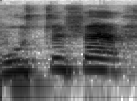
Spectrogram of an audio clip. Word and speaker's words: Worcestershire: That's how you're supposed to say it, Worcestershire.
